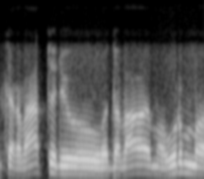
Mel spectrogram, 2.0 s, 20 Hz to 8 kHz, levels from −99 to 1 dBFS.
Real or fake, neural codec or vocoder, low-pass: real; none; 7.2 kHz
